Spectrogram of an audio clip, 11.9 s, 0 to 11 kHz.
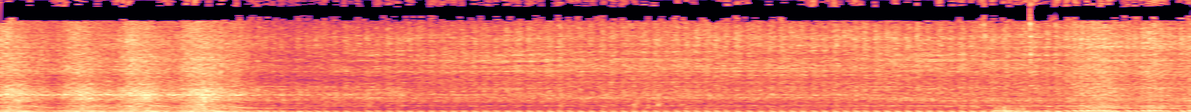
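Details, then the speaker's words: Yamaha Nouvo scooter bored up to 148cc, after a starting fix with a size-20 part, on ASBRT exhaust. Two crisp revs climb cleanly and drop back to a steady, even idle without stumbling. Runs normally. "Suaranya adem guys. Karena ASBRT emang nggak bohong lah untuk suara."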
